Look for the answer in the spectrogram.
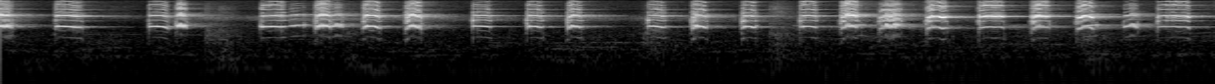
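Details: Sooty-headed bulbul: after a few scattered notes, the song becomes a steady, fast series of sharp chirping syllables, about two per second, with a ringing upper tone.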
